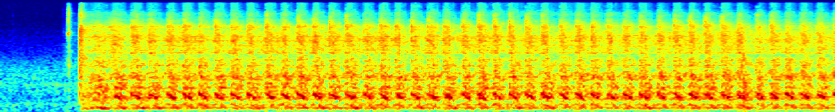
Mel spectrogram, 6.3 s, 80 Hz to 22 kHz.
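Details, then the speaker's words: BMW E34 525 TDS diesel after new engine fitted and Bosch VE injection pump timing set, start after reconnecting battery: brief crank, catches at once and settles to an even steady idle clatter with no misses; runs healthy. "Je rebranche cette putain de batterie. Et on démarre. Et on serre les fesses."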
